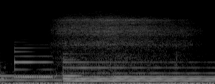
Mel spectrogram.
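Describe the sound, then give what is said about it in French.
A long, airy breath drawn during a Tai Chi Chuan breathing exercise, a steady hiss lasting under two seconds, over a soft sustained musical drone in the background. “Une bonne respiration.”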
